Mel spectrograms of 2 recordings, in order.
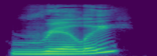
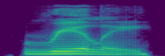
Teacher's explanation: Really? with a rising tone to show surprise, and then, Really? with a falling tone to show confirmation.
